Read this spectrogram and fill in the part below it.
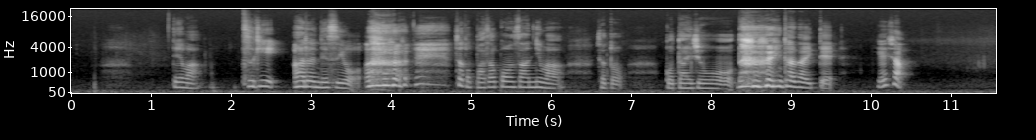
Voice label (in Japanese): ASMR 前マイク移動 バイノーラル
